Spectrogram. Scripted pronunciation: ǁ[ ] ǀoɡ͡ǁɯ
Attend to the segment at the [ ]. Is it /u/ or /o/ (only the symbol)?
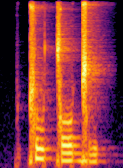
u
